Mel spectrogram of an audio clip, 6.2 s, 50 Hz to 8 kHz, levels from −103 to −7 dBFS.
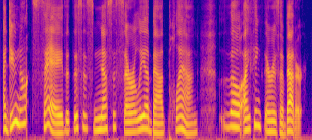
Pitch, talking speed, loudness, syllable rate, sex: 205 Hz, 175 wpm, -18 LUFS, 4.6 syllables/s, female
